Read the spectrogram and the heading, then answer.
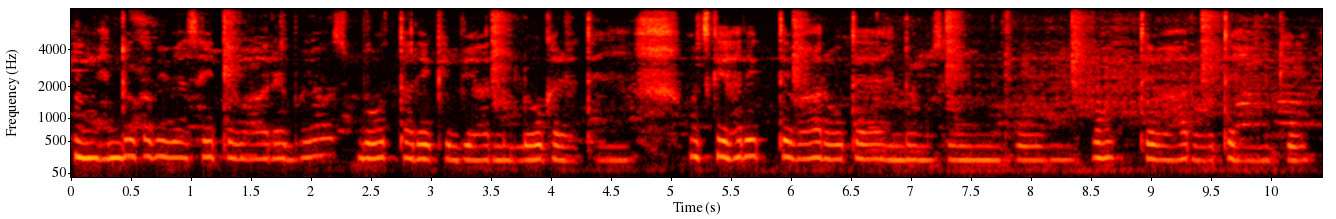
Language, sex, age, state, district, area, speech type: Urdu, female, 18-30, Bihar, Khagaria, rural, spontaneous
